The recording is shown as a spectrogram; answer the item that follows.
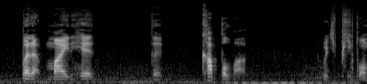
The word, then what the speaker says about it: cupola: But it might hit the cupola, which people mispronounce cupula. It's pronounced cupula.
